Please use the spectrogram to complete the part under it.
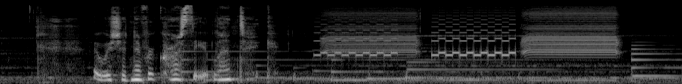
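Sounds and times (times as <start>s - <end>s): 
speech: 0.9s - 2.9s
telephone ringing with an electronic ringtone: 3.2s - 6.3s.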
